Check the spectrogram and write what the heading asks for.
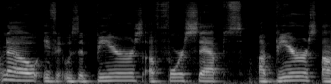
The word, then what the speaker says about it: Beers: She said beers, and that's spelled B-I-E-R-S, and that is a kind of forceps.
